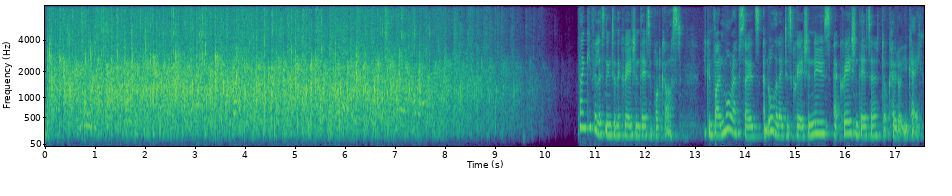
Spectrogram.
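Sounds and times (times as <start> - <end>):
audience applause: 0.0 - 10.4
speech: 11.0 - 17.5.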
